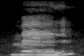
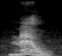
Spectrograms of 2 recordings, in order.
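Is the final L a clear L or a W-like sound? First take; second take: clear L; W-like. First: The final L is a clear L sound. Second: The final L sounds like a W. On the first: "Uma L eu leio como em espanhol" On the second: "e outra eu leio como português, com U"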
